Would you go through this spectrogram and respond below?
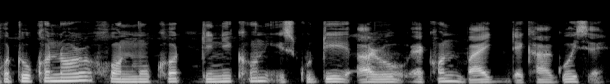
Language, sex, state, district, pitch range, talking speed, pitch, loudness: Assamese, male, Assam, Sonitpur, 120-140 Hz, 100 wpm, 125 Hz, -18 LUFS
